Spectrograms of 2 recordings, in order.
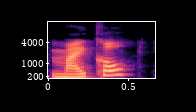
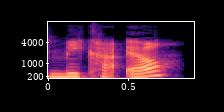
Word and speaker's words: Michael: Most people pronounce it Michael. It's actually pronounced Mikael.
